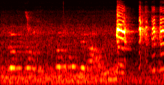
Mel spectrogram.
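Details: Baby parrot, kept and being tamed as a pet. Soft human speech first, then loud harsh squawks burst out several times in the final second.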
